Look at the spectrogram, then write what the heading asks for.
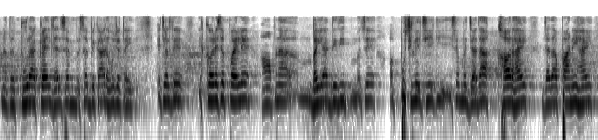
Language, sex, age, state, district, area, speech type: Maithili, male, 60+, Bihar, Sitamarhi, rural, spontaneous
